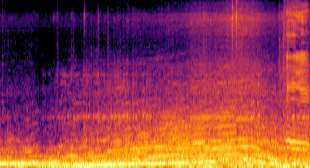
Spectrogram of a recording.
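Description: Car engine heard from inside the cabin while driving. Its note climbs steadily as the car accelerates, then eases off near the end.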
